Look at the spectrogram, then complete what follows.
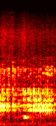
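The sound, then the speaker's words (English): A quick burst of ratchet rattle, a dense buzzy clatter of rapid clicks holding at a steady, fairly loud level for under a second, with no voices. “A ratchet.”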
